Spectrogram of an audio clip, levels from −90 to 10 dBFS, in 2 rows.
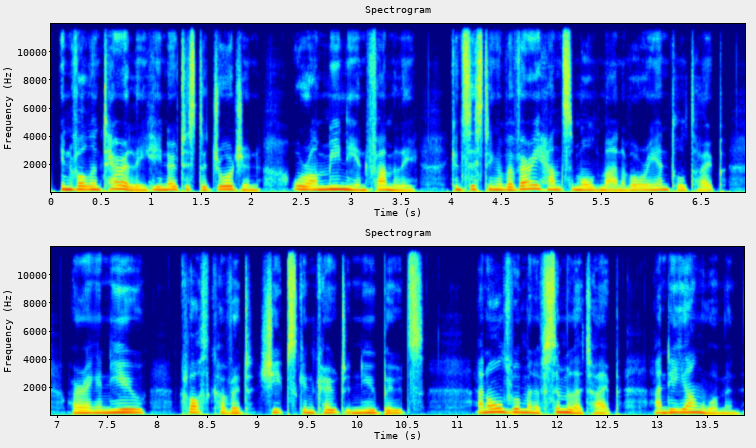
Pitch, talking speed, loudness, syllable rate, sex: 195 Hz, 165 wpm, -15 LUFS, 5.8 syllables/s, female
